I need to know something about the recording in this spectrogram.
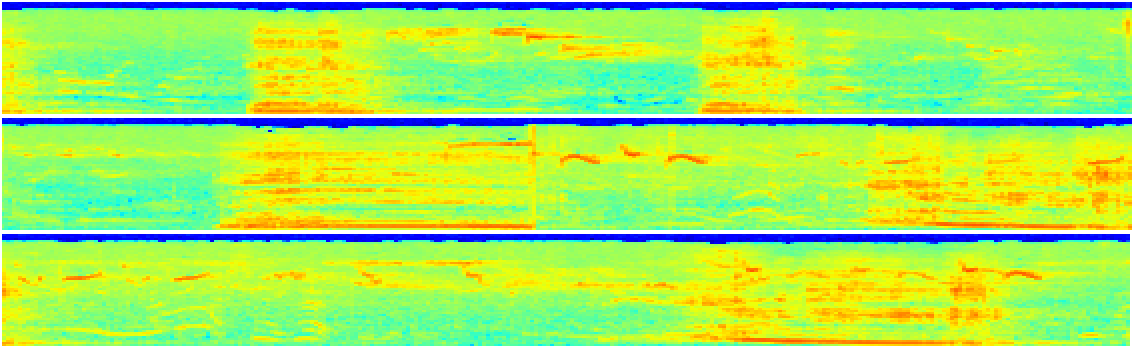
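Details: Series of lion roars from the African savanna: two short, sharp bursts, then three long, deep roars that drop in pitch, the last ones coming about every four seconds.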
